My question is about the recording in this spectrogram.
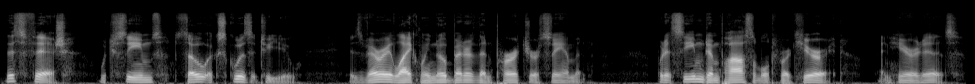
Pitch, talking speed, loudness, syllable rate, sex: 95 Hz, 170 wpm, -20 LUFS, 5.7 syllables/s, male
